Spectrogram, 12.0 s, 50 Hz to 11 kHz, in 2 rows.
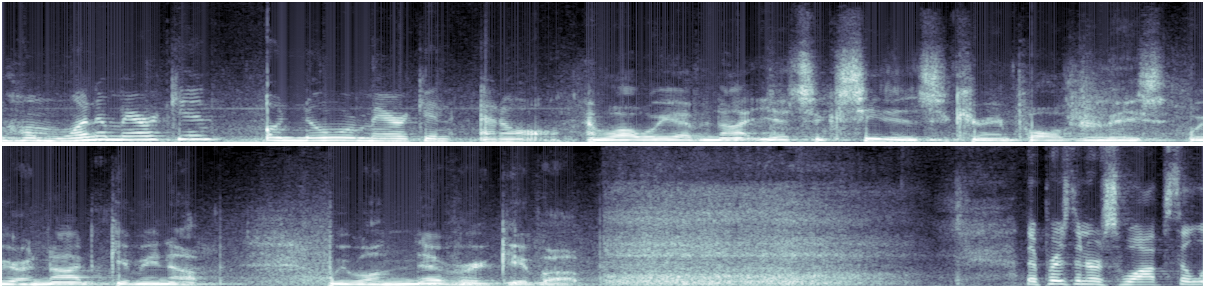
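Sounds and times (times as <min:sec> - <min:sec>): jet aircraft rushing noise: 0:08.9 - 0:10.7.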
